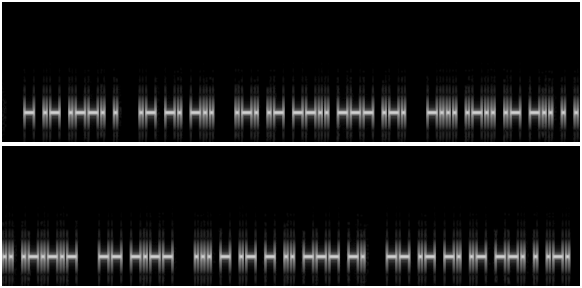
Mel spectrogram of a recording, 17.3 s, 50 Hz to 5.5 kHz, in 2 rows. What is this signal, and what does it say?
Morse code, heard as a keyed tone, about 25 wpm, 600 Hz. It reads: TAPE AND RAZOR BLADES. MY STATION MANAGER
